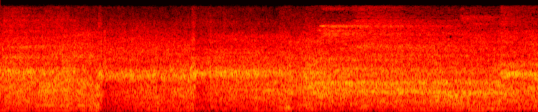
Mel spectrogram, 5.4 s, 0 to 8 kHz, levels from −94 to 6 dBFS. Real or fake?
real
